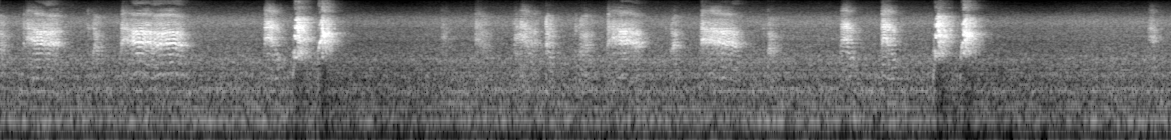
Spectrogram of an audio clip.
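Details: Two-year-old male pet Quaker parrot singing his version of 'If You're Happy and You Know It' with do-do-do music: long irregular sequence of about twenty squawky and chirpy syllables, some in quick doubles, over a running fan.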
